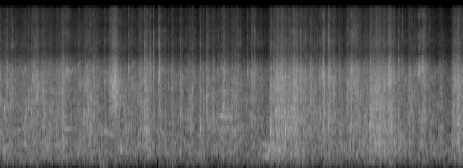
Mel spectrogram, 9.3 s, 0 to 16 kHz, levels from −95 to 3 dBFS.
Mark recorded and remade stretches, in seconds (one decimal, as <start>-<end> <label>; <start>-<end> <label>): 0.0-0.4 recorded; 0.4-1.8 remade; 1.8-9.3 recorded

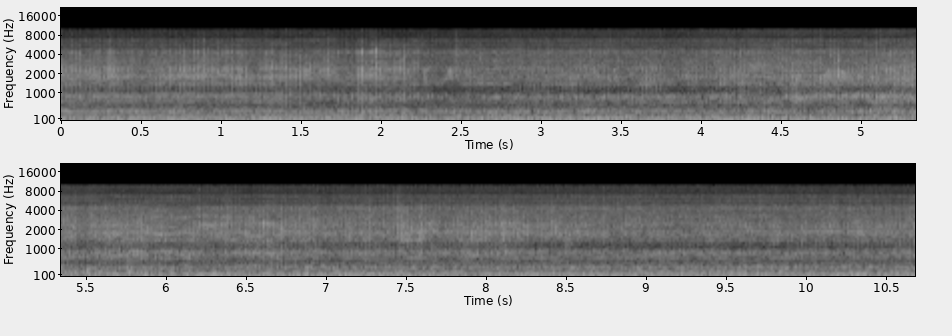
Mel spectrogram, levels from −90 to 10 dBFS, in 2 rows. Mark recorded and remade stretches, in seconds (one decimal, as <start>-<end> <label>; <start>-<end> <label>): 0.0-1.3 recorded; 1.3-2.8 remade; 2.8-4.3 recorded; 4.3-6.7 remade; 6.7-10.7 recorded

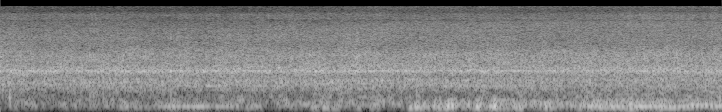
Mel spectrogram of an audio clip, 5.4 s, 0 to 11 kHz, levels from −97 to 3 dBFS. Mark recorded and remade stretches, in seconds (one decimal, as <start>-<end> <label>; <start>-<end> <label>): 0.0-5.4 recorded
